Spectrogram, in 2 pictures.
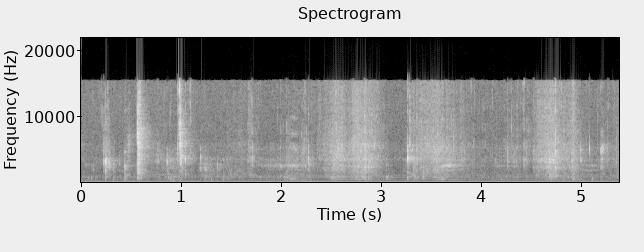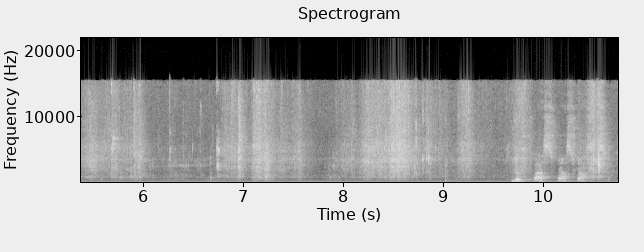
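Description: A woman chews and swallows food with wet mouth sounds close to the microphone.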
